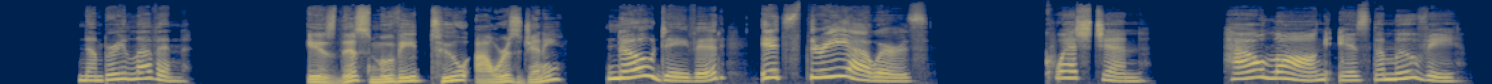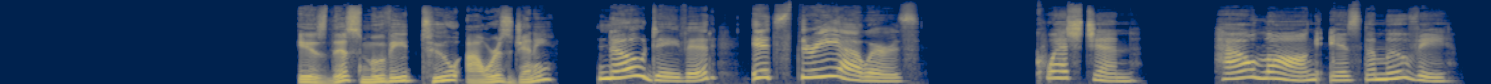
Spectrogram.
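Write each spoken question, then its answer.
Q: How long is the movie?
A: 3 hours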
